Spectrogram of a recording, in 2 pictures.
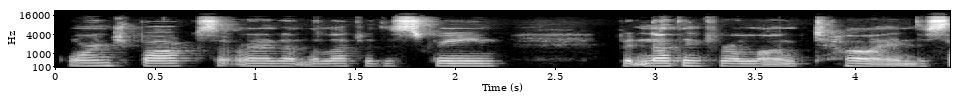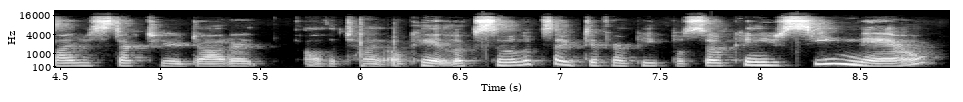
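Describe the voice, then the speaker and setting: A woman with a fairly low, gravelly voice speaks loudly and briskly. She's hosting a live photography webinar on a computer mic, teaching casually while chatting her way through screen-sharing trouble.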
